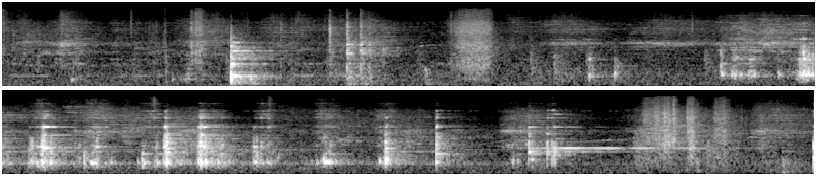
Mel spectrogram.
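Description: Steel oxygen cylinder clanking and knocking against the steel frame of a gas welding cart as it is set in place, a run of irregular metallic knocks, some ringing briefly.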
